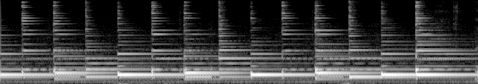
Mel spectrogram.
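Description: Ukulele picked in a repeating pinching arpeggio, each plucked pattern ringing out in a steady rhythm, clear and close with no voice.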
